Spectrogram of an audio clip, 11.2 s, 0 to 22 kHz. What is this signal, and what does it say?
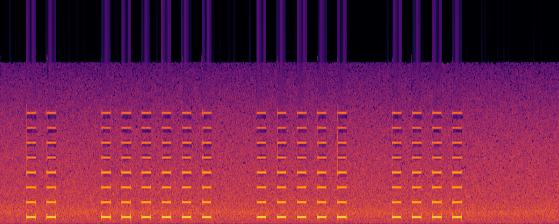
Beep code, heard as beeps from a small speaker, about 730 Hz. 2-6-5-4.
